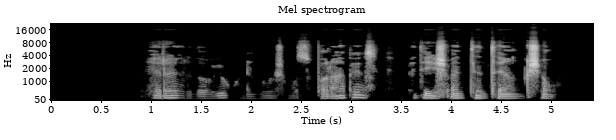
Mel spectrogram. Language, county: Lithuanian, Vilnius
